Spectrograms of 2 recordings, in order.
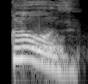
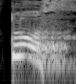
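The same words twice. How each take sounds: First: The word ends with a z sound. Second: The word ends with an s sound. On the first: To shut something. "यहां पे क्लोज का मतलब होता है किसी चीज को बंद कर देना" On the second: Near or intimate. "करीबी के लिए जो इसका उच्चारण है वो ये नहीं रहेगा"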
